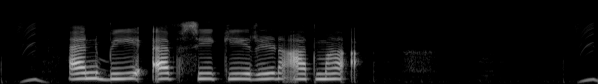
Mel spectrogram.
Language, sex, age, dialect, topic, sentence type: Hindi, female, 25-30, Garhwali, banking, question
